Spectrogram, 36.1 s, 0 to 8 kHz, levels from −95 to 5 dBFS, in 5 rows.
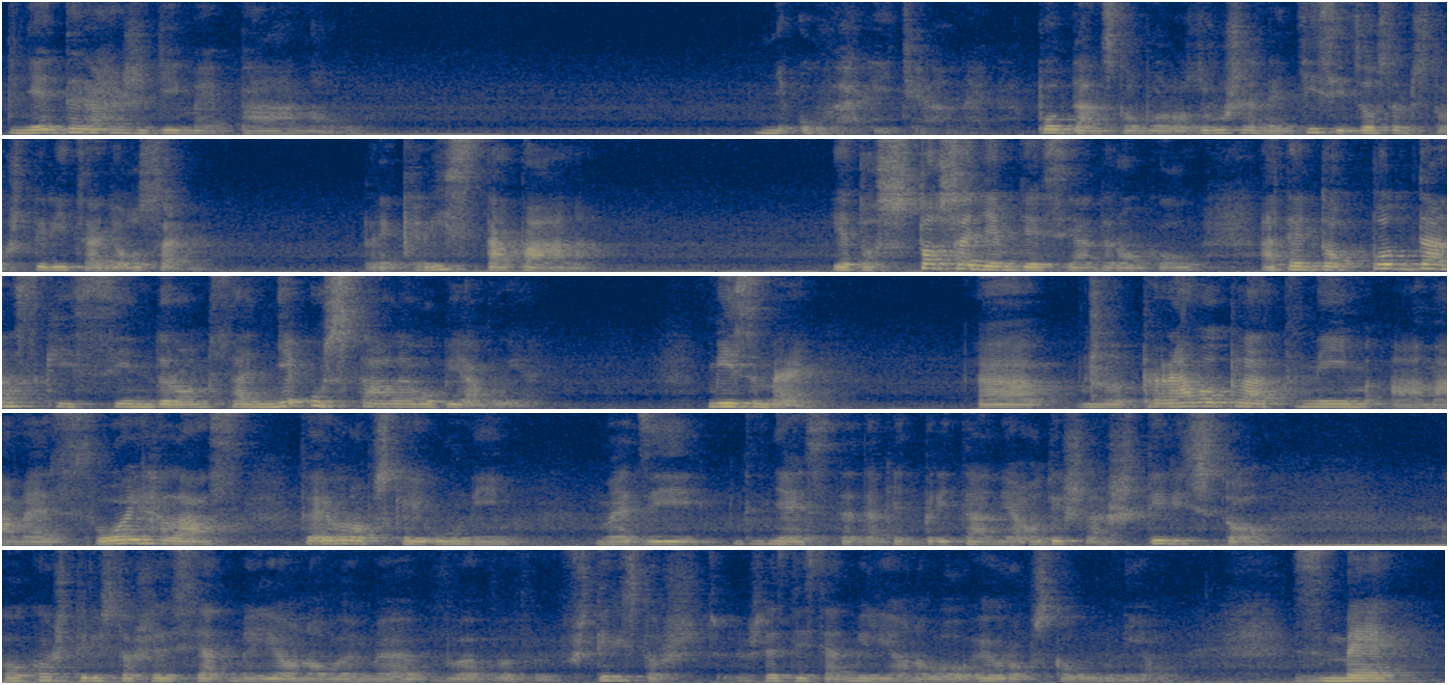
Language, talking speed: Slovak, 80 wpm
